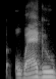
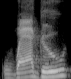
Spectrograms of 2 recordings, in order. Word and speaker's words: Wagyu: And either week, I had this Wagyu beef stir fry. Wagyu? It's, yeah. I don't think that's how you say it. It's Wagyu beef.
